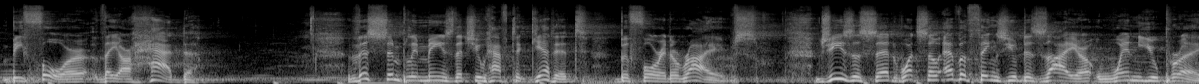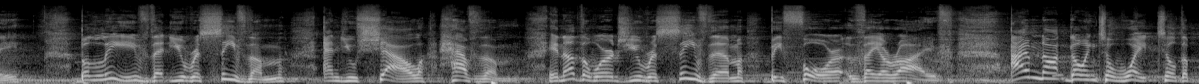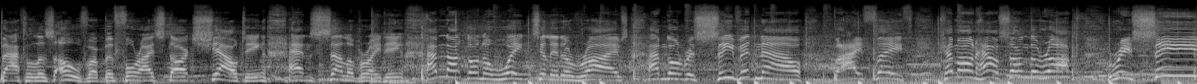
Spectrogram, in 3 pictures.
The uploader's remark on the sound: In this message preached in House on the Rock Church in Lagos, Nigeria.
